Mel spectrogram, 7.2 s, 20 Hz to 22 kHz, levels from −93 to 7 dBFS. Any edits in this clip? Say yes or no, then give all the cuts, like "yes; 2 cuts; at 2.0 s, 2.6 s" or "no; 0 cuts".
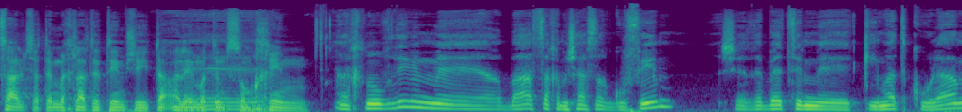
no; 0 cuts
